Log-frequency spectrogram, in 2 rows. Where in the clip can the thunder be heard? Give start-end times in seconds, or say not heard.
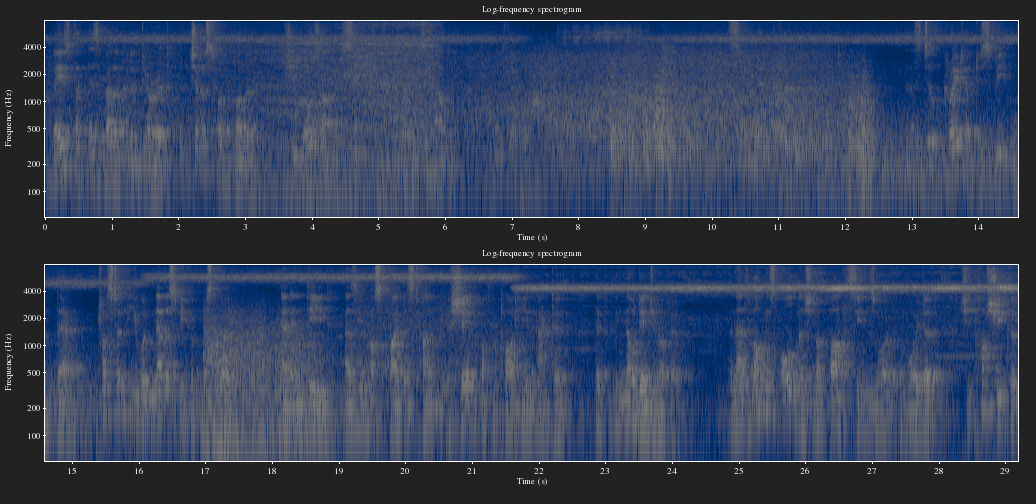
8.4-12.4, 16.9-18.8.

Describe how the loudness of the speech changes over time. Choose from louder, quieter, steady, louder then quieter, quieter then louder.
quieter then louder.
